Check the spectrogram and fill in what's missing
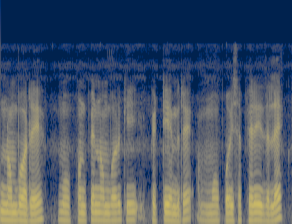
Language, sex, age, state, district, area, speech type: Odia, male, 18-30, Odisha, Jagatsinghpur, urban, spontaneous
